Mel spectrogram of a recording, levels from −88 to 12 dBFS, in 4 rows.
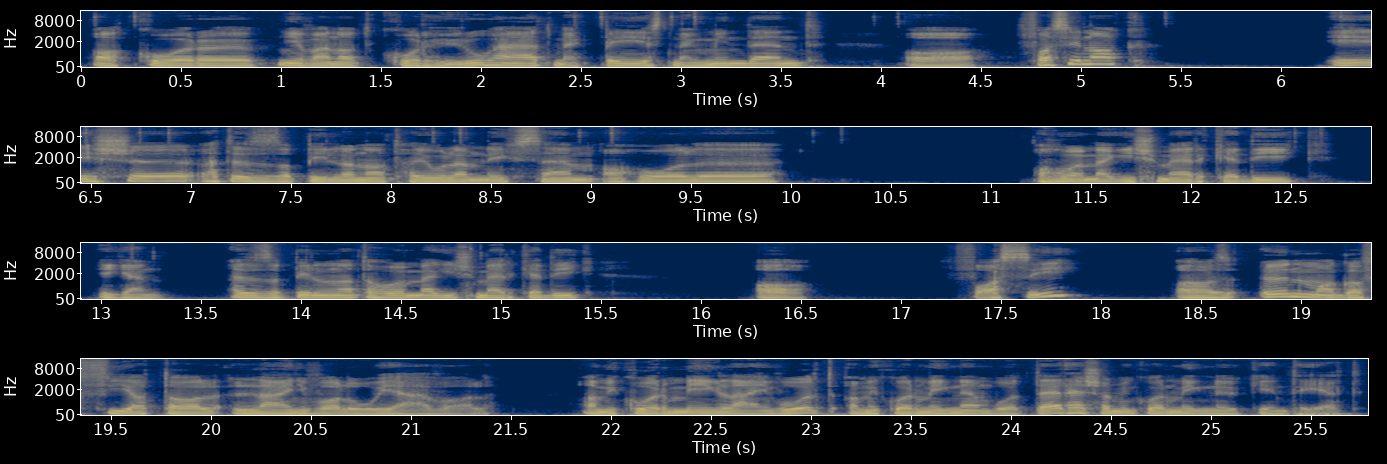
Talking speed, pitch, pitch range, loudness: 120 wpm, 120 Hz, 100-130 Hz, -19 LUFS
